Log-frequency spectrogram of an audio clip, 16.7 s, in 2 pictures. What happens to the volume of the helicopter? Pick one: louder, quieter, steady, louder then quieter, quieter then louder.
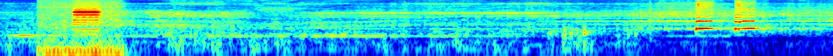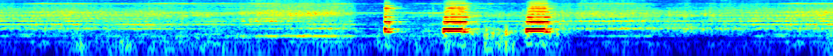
steady.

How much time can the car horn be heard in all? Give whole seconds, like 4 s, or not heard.
4 s.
